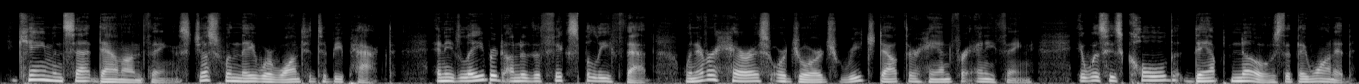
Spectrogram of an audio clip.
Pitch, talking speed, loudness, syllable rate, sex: 135 Hz, 185 wpm, -18 LUFS, 4.7 syllables/s, male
